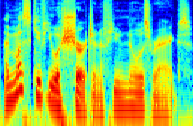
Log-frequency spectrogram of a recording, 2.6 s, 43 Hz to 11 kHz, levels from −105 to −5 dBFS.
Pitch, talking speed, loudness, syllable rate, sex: 105 Hz, 230 wpm, -19 LUFS, 4.9 syllables/s, male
